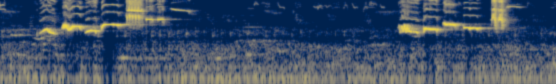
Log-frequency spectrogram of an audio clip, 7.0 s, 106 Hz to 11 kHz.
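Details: Eurasian blue tit nestlings, 7–9 days old, beg while being fed: two bursts of shrill, rapid rising squeals about 1.5 seconds long, separated by a few seconds of faint hum.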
